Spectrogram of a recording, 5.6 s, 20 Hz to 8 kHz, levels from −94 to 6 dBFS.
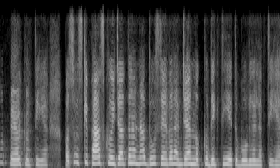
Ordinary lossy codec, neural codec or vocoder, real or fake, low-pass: Opus, 64 kbps; codec, 16 kHz in and 24 kHz out, 0.4 kbps, LongCat-Audio-Codec, two codebook decoder; fake; 7.2 kHz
